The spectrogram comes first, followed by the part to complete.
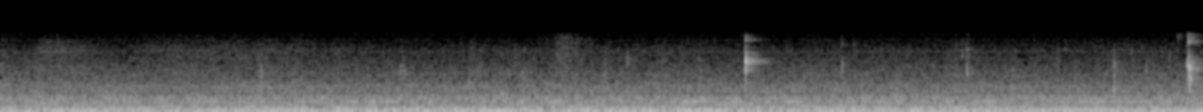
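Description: Quiet room with a steady low hum and a few faint, scattered clicks of mouths and spoons as hot sauce is tasted off spoons; the clearest click comes a little past the middle.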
